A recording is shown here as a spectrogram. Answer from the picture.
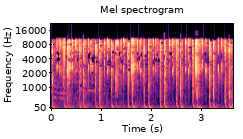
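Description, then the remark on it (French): A wooden table creaks and clicks during a conversation at Le Monde diplomatique about the April issue, number 625, a dense run of irregular ticks and small knocks that continues steadily for a few seconds, with no clear voices on top. “Voilà, vous entendez une conversation et des grincements de table, et donc on est au Monde diplomatique autour du numéro du mois d'avril.”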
